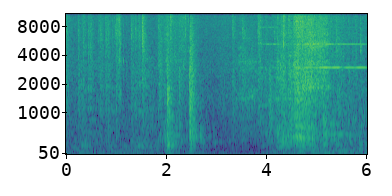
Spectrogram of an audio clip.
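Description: Elevator car arriving: two sharp knocks about two seconds in, then the elevator doors sliding open near the end, a rising hiss with a faint steady high tone.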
